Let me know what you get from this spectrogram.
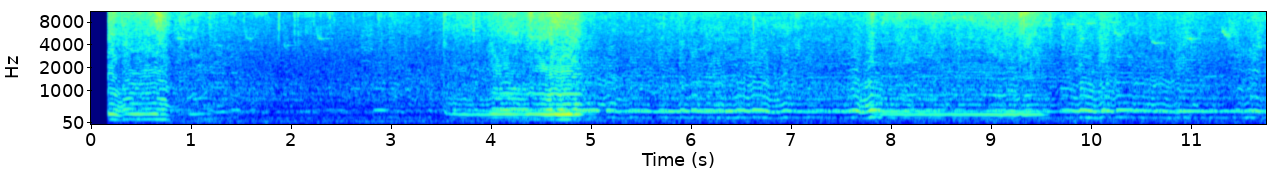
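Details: Bumblebees inside their nest; a steady low droning hum with several overlapping tones that swell and fade, louder surges around the middle, no other clear sounds.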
